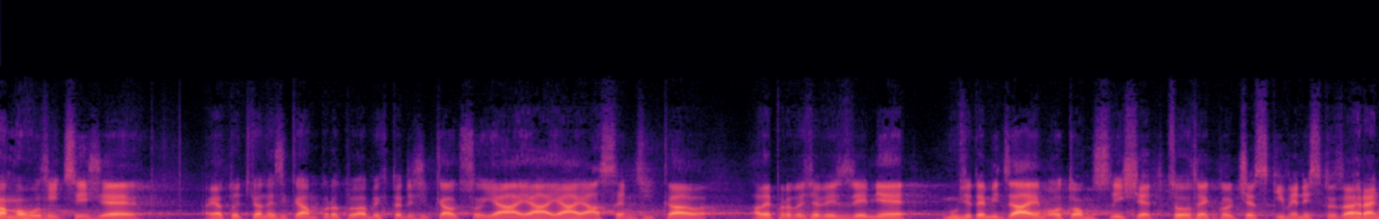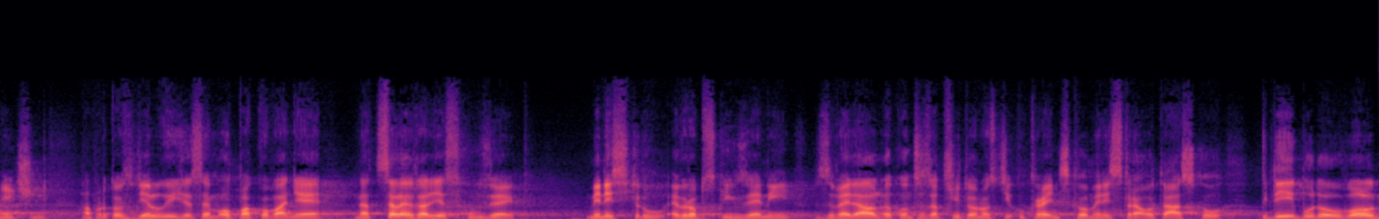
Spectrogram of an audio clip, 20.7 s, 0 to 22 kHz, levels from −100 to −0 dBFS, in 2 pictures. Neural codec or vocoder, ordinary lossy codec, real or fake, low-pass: autoencoder, 48 kHz, 32 numbers a frame, DAC-VAE, trained on Japanese speech; MP3, 96 kbps; fake; 14.4 kHz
